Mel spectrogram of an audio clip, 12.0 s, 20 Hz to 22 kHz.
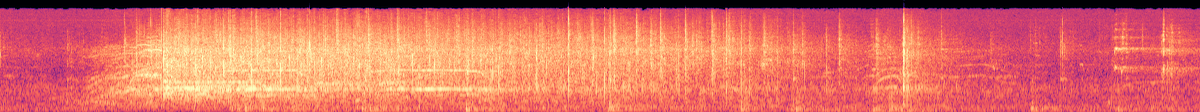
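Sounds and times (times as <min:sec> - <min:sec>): crowd applause: 0:00.9 - 0:07.6
shoes squeaking on court: 0:09.9 - 0:12.0.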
